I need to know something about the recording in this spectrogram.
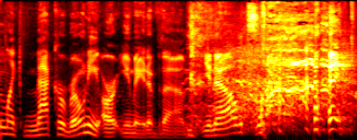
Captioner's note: laughter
